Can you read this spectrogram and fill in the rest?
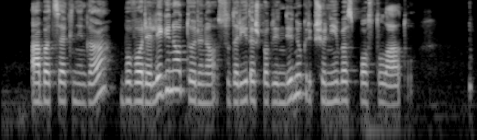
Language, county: Lithuanian, Klaipėda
